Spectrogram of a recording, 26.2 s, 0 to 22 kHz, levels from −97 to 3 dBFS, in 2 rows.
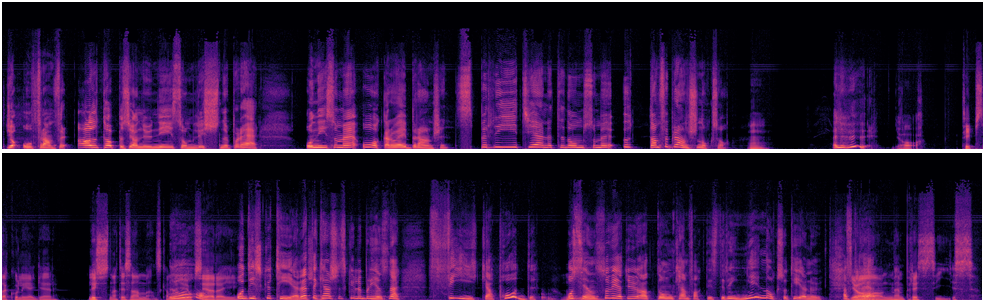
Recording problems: none

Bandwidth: 18 kHz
